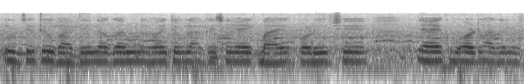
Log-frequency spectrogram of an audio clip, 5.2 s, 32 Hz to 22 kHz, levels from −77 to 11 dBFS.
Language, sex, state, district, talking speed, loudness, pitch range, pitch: Gujarati, female, Gujarat, Gandhinagar, 160 wpm, -16 LUFS, 185-195 Hz, 190 Hz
